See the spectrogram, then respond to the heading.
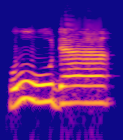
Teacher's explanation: ha besar, sini di pangkal halkum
